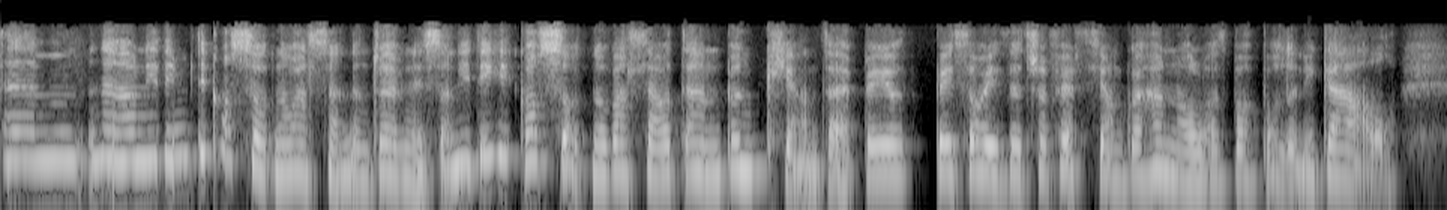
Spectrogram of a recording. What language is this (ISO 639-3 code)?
cym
